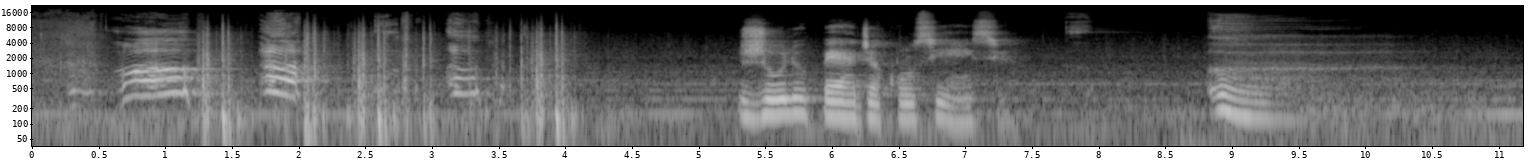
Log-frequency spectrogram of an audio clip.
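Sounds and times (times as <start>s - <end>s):
body tumbling down stairs: 1.2s - 4.2s
speech: 5.3s - 7.4s, 8.9s - 9.5s.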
